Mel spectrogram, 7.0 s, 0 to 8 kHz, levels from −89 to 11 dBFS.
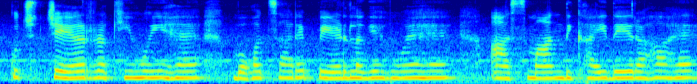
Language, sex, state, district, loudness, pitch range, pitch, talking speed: Magahi, female, Bihar, Gaya, -25 LUFS, 220-235 Hz, 230 Hz, 145 wpm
